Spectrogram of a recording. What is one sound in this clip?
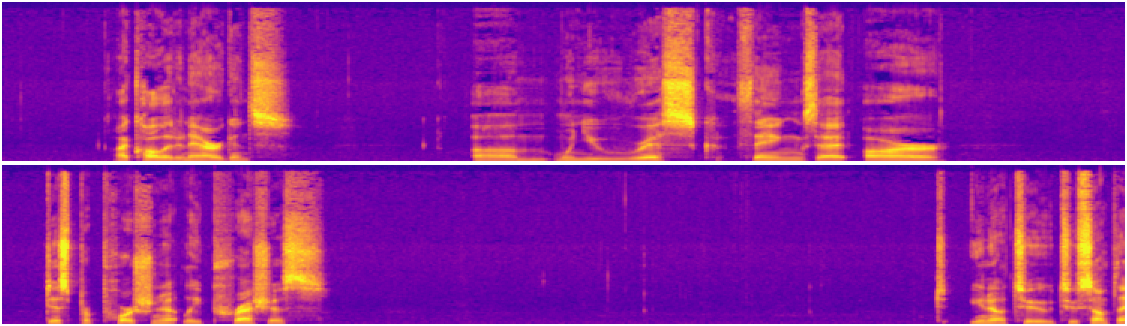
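A man talks close up in short, thoughtful bursts with pauses between.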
